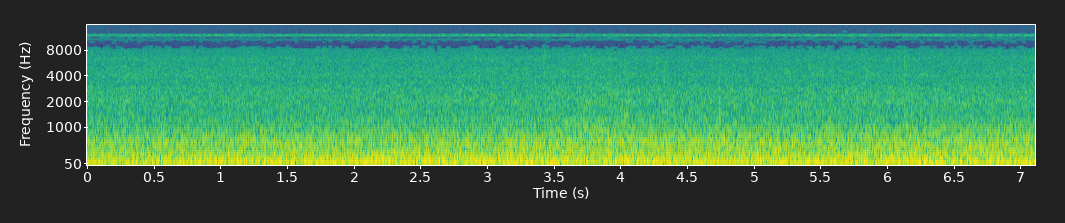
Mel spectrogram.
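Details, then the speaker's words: Toyota Tacoma with aggressive off-road tires at about 50 mph on coarse pavement, with some wind noise: steady low tire roar, no thumping or pulse. Audible but not horrible, normal. "I know there's a little bit of wet noise too because obviously the truck is going through the wind I mean it's not too bad you can definitely hear it but it's not horrible"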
